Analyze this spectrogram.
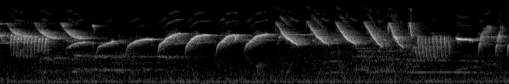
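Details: Canary belting out a master song to prompt other canaries to sing: a long series of arched, down-sweeping whistled notes, about three each second, with a short bright trill near the end.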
